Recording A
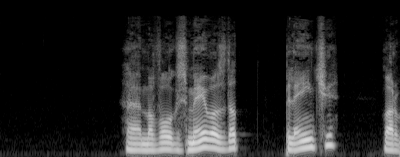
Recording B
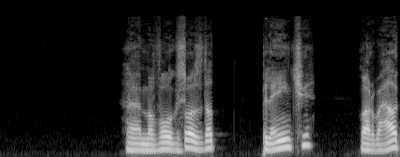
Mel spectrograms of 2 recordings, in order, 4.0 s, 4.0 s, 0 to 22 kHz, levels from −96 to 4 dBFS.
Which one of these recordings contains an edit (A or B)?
B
